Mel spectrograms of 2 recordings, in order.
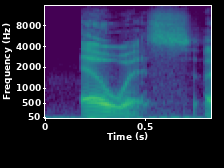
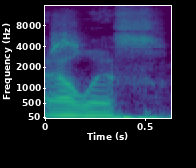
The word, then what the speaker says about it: Elwes: Elwes, I think. – Is how it's pronounced. – Elwes.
